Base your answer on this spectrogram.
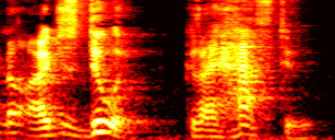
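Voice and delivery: ordinary talk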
